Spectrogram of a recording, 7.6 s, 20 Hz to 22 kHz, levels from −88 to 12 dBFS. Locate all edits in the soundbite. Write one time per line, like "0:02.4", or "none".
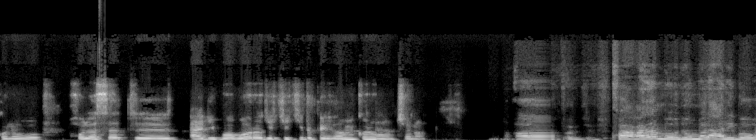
0:01.8
0:02.6
0:03.1
0:03.8
0:06.1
